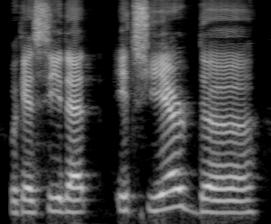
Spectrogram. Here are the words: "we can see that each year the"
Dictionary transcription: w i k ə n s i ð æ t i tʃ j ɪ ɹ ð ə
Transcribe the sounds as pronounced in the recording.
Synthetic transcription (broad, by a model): w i k ə n s i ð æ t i s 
